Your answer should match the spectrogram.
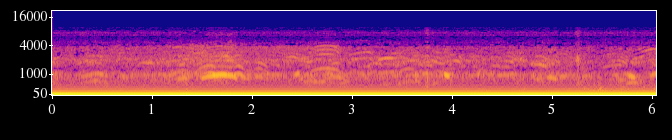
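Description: Geese honking, many short calls overlapping one another, over a low rumble.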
